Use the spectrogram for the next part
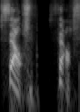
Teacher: C'est comme si le L était muet.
